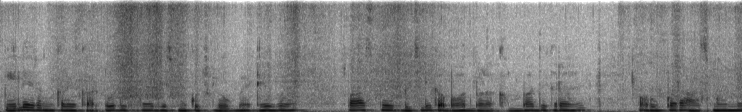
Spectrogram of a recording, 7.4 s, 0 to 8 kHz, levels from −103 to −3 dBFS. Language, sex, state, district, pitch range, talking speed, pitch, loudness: Hindi, male, Chhattisgarh, Korba, 135-155 Hz, 210 wpm, 145 Hz, -17 LUFS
